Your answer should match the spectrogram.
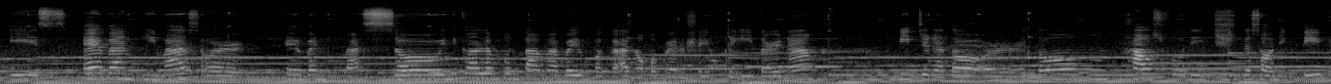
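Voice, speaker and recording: A woman with a Filipino accent hosting a reaction video in casual, chatty vlog style. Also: medium pitch. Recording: echoey room, music behind.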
